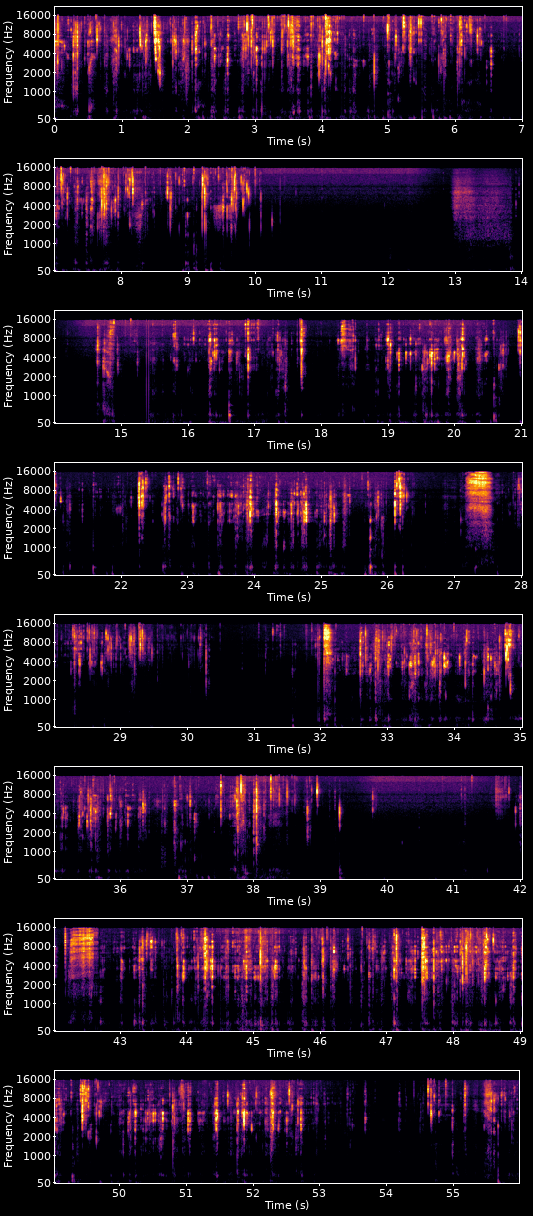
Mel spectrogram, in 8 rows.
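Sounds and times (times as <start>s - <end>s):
wet chewing mouth sounds: 0.0s - 10.2s, 31.5s - 39.4s, 41.6s - 56.0s.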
